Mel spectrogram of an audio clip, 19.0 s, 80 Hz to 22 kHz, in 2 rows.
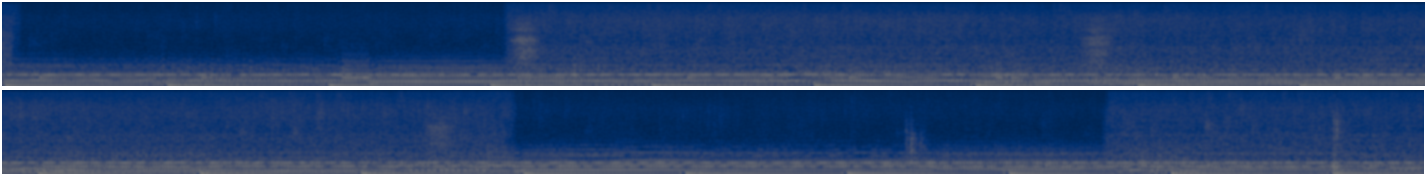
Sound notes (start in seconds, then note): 3.4 man sniffing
